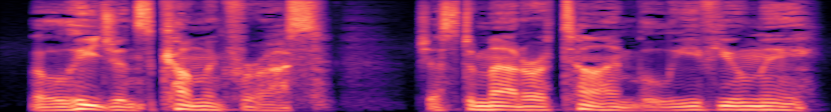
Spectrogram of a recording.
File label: male adult greeting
